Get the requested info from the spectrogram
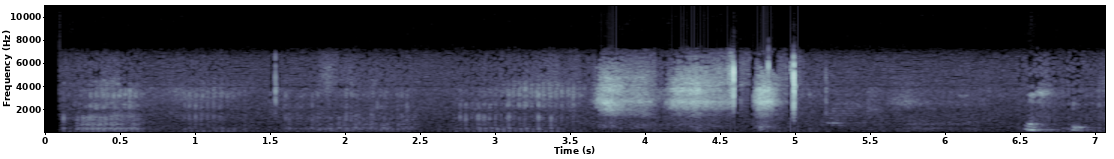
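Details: Old female domestic cat that has sucked her thumb since kittenhood, purring softly while suckling, with a woman's voice talking to her and brief louder rustling bursts midway.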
